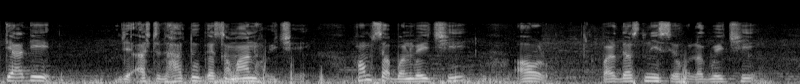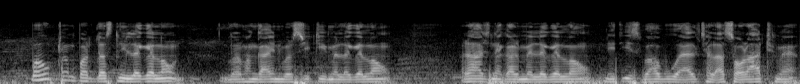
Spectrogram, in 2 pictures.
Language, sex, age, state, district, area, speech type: Maithili, male, 45-60, Bihar, Madhubani, rural, spontaneous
